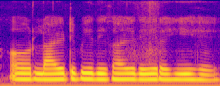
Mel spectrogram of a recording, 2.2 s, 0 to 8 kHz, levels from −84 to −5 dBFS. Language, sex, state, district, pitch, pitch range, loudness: Hindi, female, Rajasthan, Jaipur, 160 Hz, 155-160 Hz, -11 LUFS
